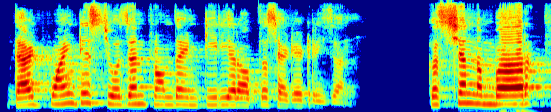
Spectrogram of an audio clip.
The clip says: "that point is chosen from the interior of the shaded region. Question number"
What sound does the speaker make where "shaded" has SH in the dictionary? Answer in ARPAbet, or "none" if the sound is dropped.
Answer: S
